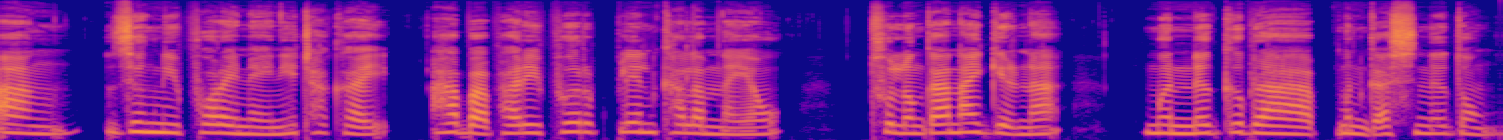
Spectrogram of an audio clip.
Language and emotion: Bodo, sad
